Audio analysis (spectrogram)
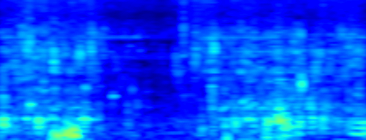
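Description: Spring water trickles down a hillside near a resort outside Dehradun at night, a steady close splashing and gurgling flow that continues without pause.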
